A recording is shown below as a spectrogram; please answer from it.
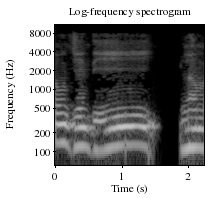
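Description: A Buddhist monk's male voice intoning in a sing-song chant, with a long held note, breaking off about one and a half seconds in; the voice starts again just before the end.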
